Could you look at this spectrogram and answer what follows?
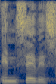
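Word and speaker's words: εὐσεβής: Fíjese que la palabra del texto original del griego se pronuncia ensebes, y ensebes es como devoto, pero devoto en lo práctico.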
